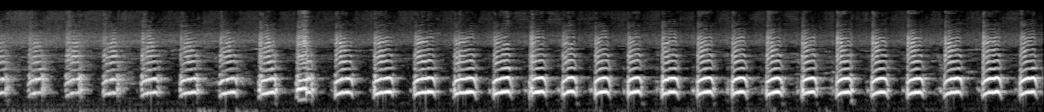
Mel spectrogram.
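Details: Long-duration crowing from a duration-type Ayam Ketawa chicken being trained: clear, evenly spaced laughing syllables, roughly four per second, steady and unbroken. Faint low knocks are heard at the start.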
